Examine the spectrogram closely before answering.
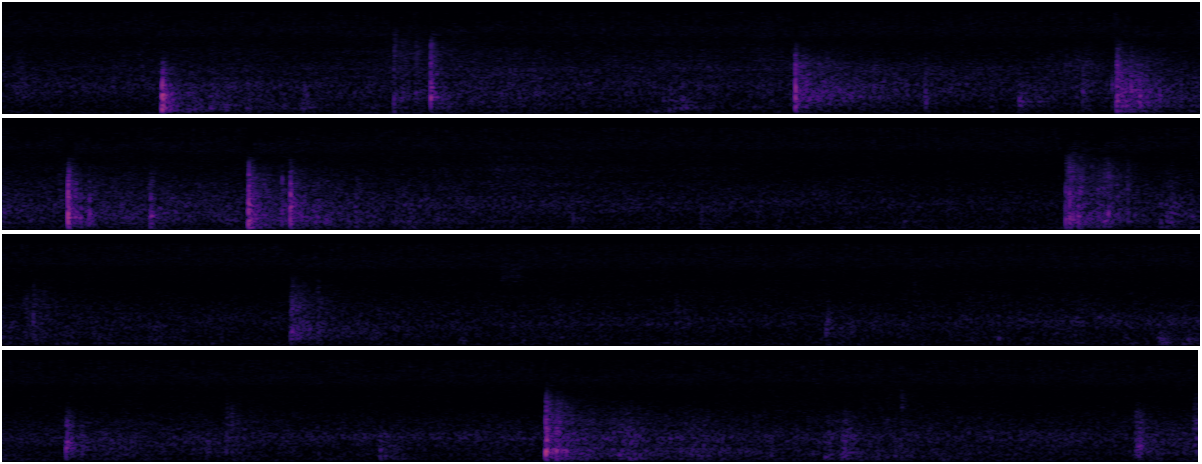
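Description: Fireworks boom and crackle at irregular intervals, echoing away after each burst.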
